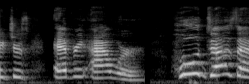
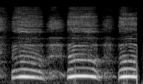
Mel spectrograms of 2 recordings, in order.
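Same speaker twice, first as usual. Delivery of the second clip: hammed-up loud sobbing whimpers; exaggerated mock crying ooh sounds; 7 dB louder than usual. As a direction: imitate a boyfriend blubbering. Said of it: "I can hear him going".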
